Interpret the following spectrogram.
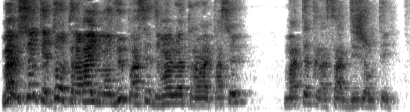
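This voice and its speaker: A young man from Côte d'Ivoire with an Ivorian French accent, ranting in a theatrical, mocking gossip vlog and often raising his voice to a shout. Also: high voice, sing-song, fast. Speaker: gossip vlogger. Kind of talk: mocking gossip rant to camera. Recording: roomy, mic at a distance.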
